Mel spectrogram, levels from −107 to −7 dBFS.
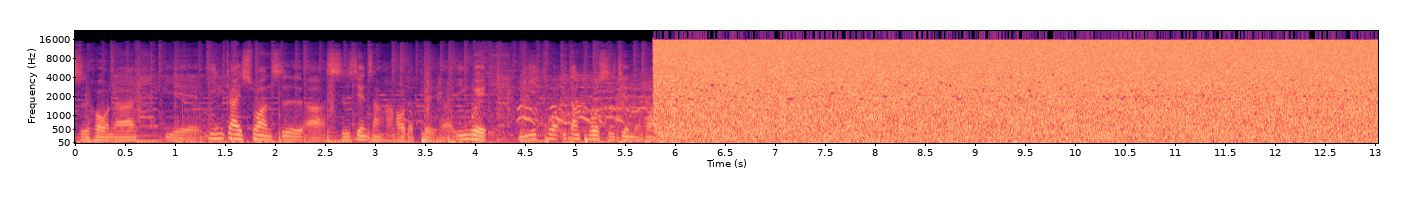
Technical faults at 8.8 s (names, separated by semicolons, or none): samples built from the wrong bytes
